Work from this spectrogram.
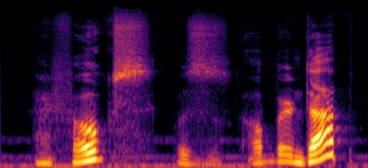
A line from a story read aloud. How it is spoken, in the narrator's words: faltered Jonas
